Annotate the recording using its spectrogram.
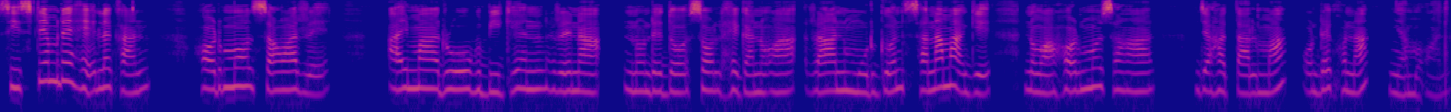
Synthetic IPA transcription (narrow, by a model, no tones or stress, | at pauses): sisʈɛmɾɛɦɛʔ̚lɛkʰan | hɔɽmɔsawaɾːɛ | ajmaɾoɡbiɡʱɛnɾɛnaʔ | nɔ̃ɖɛd̪ɔsɔlɦɛɡanɔʔaɾanmuɾɡɔnsanamaʔɡɛnɔwaɦɔɾmɔsaɦaɾ | d͡ʒaɦãt̪almaɔɖɛkʰɔna | ɲamɔʔan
